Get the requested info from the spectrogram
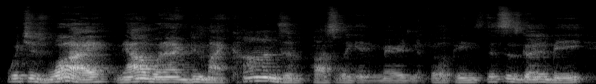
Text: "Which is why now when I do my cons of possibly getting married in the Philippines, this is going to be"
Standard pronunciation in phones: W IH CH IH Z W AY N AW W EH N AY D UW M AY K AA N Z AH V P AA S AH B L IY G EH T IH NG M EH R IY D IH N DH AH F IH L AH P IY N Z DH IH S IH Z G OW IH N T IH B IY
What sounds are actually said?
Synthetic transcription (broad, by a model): W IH CH IH Z W AY N AW W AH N AY D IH M AY K AA N Z AH V P AA S AH B L IY G EH T IH NG M EH R IY D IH N DH AH F IH L AH P IY N Z DH IH S IH Z G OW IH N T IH B IY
